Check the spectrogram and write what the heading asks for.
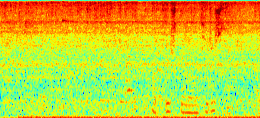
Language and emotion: Russian, neutral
